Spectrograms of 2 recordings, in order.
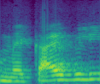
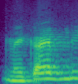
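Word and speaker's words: Machiavelli: अब अगर हम इसका प्रोनाउंसिएशन देखें तो मैकाइवली आप बोल सकते हैं।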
